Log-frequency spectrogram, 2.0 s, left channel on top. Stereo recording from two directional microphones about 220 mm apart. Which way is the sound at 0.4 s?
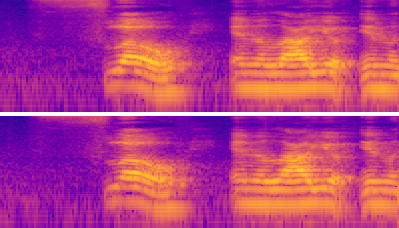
35° left (ahead or behind).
